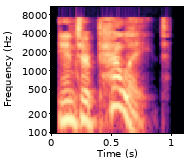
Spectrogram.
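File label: "interpellate", British English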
